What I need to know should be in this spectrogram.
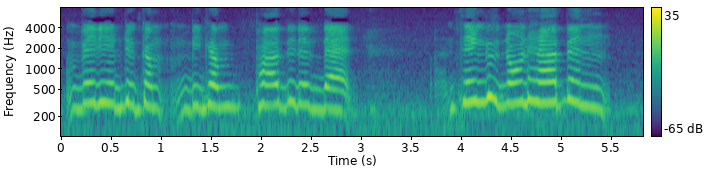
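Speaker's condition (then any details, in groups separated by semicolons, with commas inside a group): Cerebral palsy; speech therapy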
